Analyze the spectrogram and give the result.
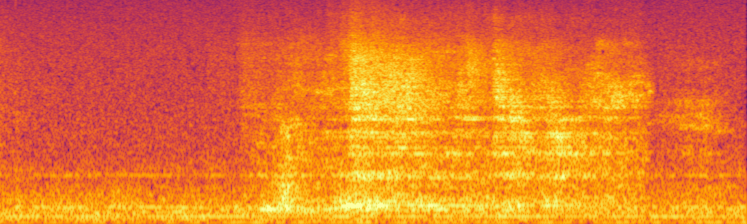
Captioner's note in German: das Geräusch einer Toilettenspülung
